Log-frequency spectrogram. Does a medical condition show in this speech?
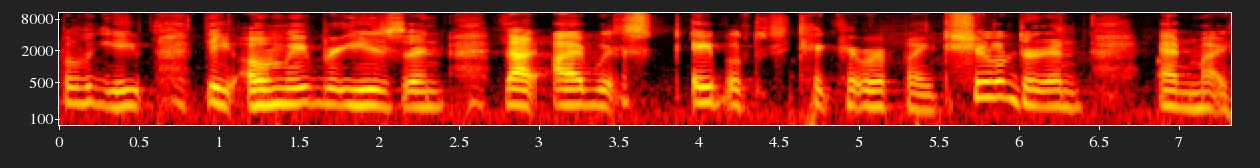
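Yes: essential tremor; may be hard to understand.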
